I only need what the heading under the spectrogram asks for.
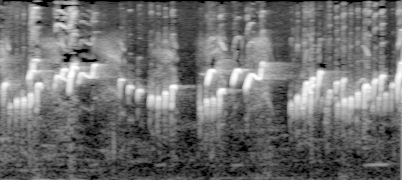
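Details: Lure sound of the kutilang emas bulbul, meant to make wild birds come down searching for the caller: lively bubbling phrases of short upslurred whistles in three quick bursts separated by short pauses.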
